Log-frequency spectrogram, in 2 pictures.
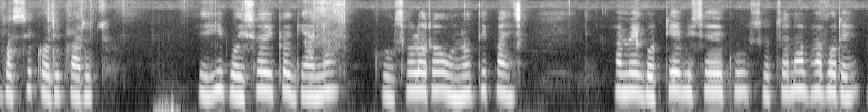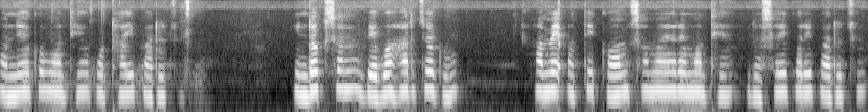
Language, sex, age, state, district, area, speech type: Odia, female, 18-30, Odisha, Rayagada, rural, spontaneous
